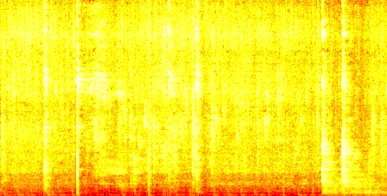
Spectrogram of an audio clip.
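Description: Chopped garlic and dried red chili fry with a steady broadband sizzle in a pan, punctuated by several sharp scraping clicks as a spatula stirs them, with a louder clatter near the end; no talking.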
